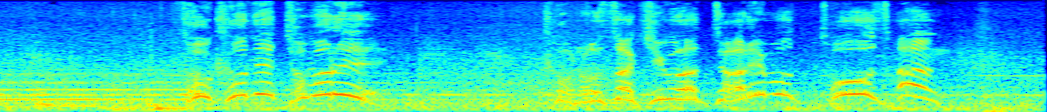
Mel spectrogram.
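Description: A man shouts angrily from a short distance.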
